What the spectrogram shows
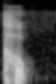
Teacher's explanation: you won't hear that final K Coke unless there's a vowel after it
